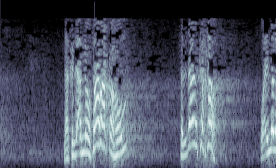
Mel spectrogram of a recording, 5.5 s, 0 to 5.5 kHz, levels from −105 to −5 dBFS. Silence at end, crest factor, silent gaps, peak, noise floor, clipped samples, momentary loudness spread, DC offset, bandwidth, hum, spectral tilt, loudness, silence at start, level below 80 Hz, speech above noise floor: 0 s; 18 dB; none; 0 dBFS; -57 dBFS; under 0.1%; 16 LU; under 0.1%; 4.2 kHz; none; -10.5 dB/octave; -17 LUFS; 1.25 s; -56 dBFS; 41 dB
